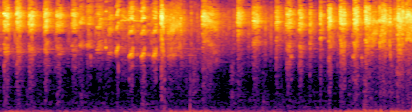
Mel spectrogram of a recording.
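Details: Swiftlet roosting lure call: a fast series of short, high, rasping chirps in uneven pulses, several each second, with no other sounds.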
